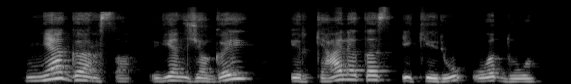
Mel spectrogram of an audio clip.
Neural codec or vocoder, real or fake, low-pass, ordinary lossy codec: autoencoder, 48 kHz, 128 numbers a frame, DAC-VAE, trained on Japanese speech; fake; 14.4 kHz; Opus, 32 kbps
